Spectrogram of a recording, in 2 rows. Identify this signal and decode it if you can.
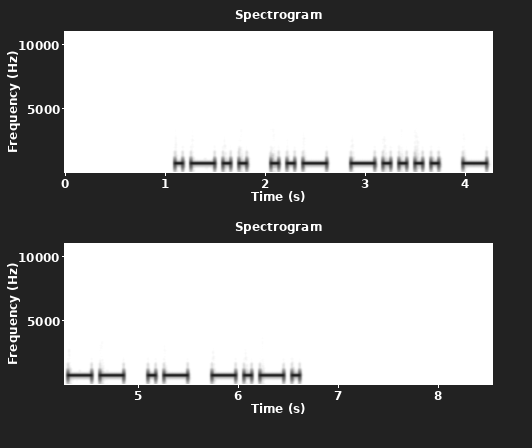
Morse code, heard as a keyed tone, about 15 wpm, 700 Hz. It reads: LU6OAC
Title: DXCC-100 Call Signs - 6 Characters - Repeated 2x - 15wpm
